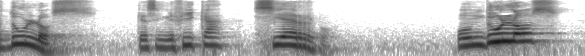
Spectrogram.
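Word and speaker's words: δοῦλος: Hay una palabrita muy especial que en el Nuevo Testamento originalmente se pronuncia doulos, que significa siervo.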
